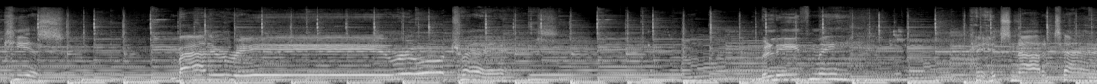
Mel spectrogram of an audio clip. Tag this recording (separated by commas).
Music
